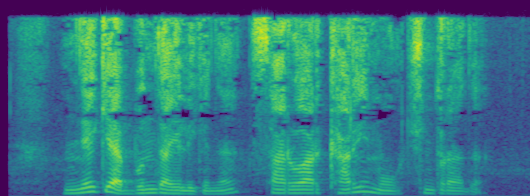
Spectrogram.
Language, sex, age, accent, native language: Uzbek, male, 18-24, Qashqadaryo, Uzbek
